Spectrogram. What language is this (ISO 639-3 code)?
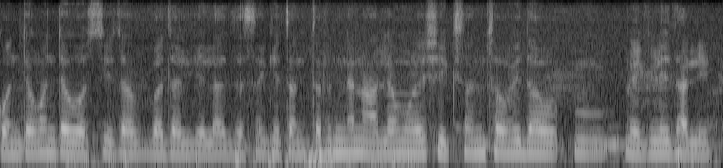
mar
